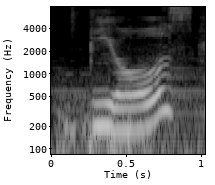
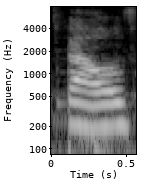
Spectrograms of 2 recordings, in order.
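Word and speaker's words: Bealls: on my pronunciation but b e a l LS is beels I just left beels not Bells if it was Belle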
